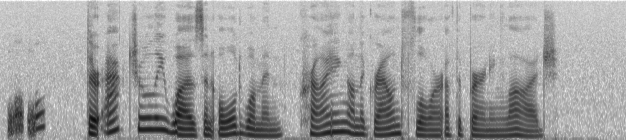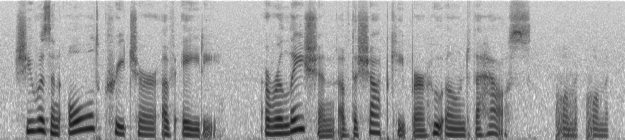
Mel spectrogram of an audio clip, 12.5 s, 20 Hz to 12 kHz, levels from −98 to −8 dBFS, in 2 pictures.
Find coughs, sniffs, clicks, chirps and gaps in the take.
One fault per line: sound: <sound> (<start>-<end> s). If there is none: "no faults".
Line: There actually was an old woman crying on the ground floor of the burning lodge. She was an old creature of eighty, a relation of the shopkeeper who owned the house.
sound: laugh (0.1-0.5 s)
sound: laugh (11.8-12.4 s)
